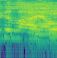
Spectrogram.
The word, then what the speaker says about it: DeLisle: Gray Delisle, is that how she pronounces it? Gray Delisle. Gray Delisle.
